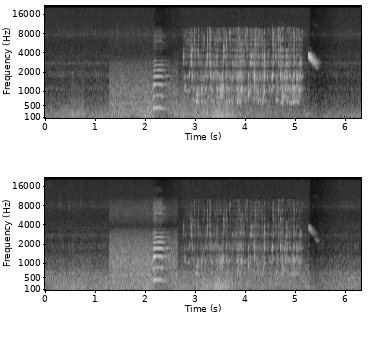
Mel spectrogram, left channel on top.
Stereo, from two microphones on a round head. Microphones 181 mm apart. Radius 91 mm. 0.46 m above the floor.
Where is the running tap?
40° left (ahead or behind).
